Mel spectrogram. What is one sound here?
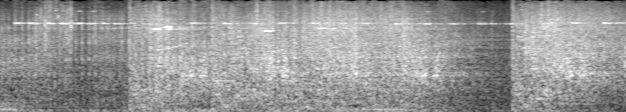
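A rifle fires single loud shots.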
